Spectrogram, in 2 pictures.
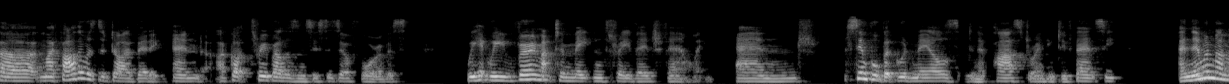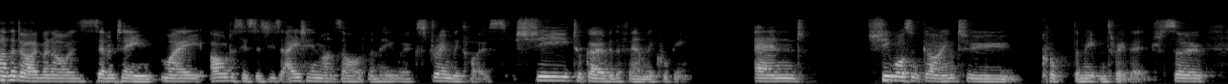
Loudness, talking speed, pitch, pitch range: -24 LUFS, 200 wpm, 145 Hz, 135-170 Hz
